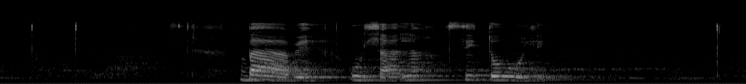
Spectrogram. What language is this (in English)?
Swati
